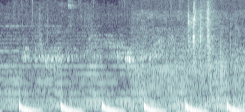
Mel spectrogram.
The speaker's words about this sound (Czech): Jo, a mimochodem, a slyšíte jenom z toho kumbálu. Ten zasraný kávovar se mi furt ne, nedaří spravit. Furt dělá rámus.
